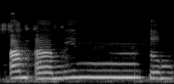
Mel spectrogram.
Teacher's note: huruf mim kalau buru-buru malah nggak kedengaran kayak mim, lebih kedengaran kayak n jadinya. Karena bibir belum sempat ketemu, udah lepas lagi.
